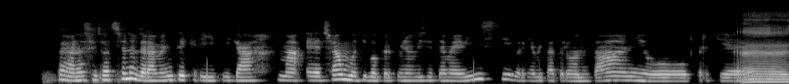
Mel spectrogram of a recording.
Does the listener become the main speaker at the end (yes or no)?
yes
